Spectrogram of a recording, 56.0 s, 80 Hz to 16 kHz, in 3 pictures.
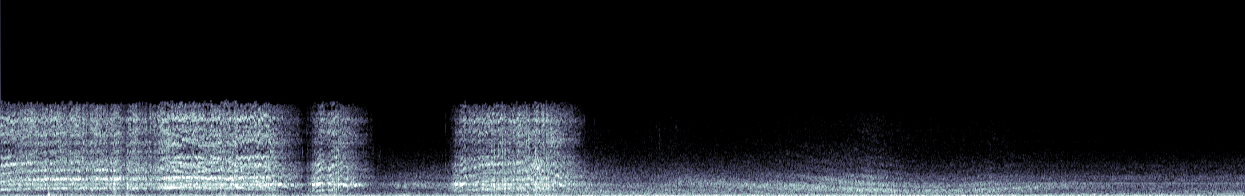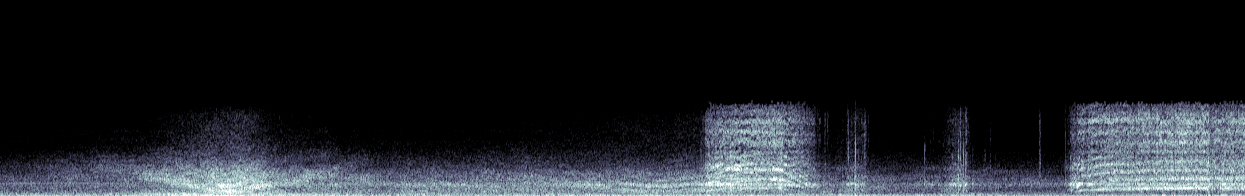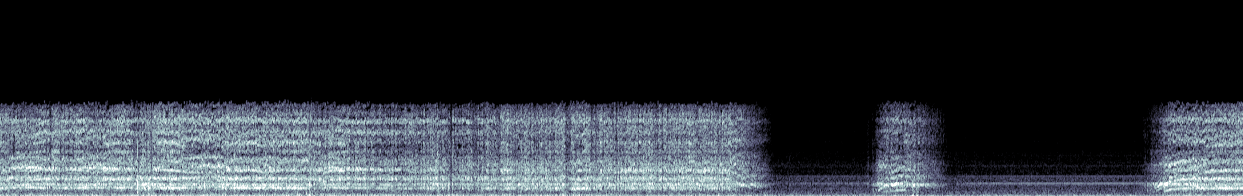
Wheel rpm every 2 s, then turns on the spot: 190, 170, 40, 110, 20, 0, 0, 0, 0, 0, 0, 0, 0, 0, 80, 40, 0, 130, 200, 190, 200, 200, 200, 180, 30, 20, 0, 140.
30-32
